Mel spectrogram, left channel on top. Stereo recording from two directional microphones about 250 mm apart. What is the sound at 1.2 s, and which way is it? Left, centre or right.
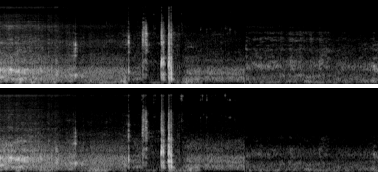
Skateboard, right.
